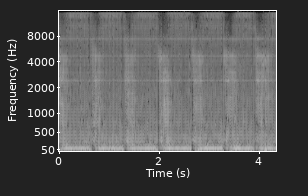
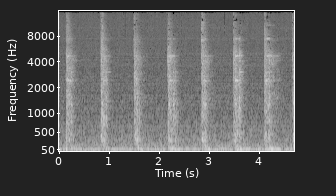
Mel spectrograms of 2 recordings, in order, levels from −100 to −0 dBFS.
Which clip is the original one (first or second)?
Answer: second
